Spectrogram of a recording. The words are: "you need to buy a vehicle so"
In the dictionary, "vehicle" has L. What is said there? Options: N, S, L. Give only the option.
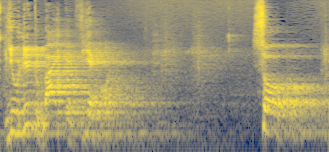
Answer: N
